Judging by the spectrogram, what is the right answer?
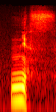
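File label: "nyis", water, San Lucas Quiaviní Zapotec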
